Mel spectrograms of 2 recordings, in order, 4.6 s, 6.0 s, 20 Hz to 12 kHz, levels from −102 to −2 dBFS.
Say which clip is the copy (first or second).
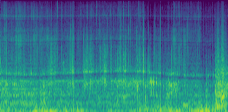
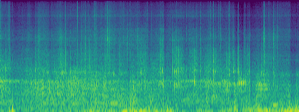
second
